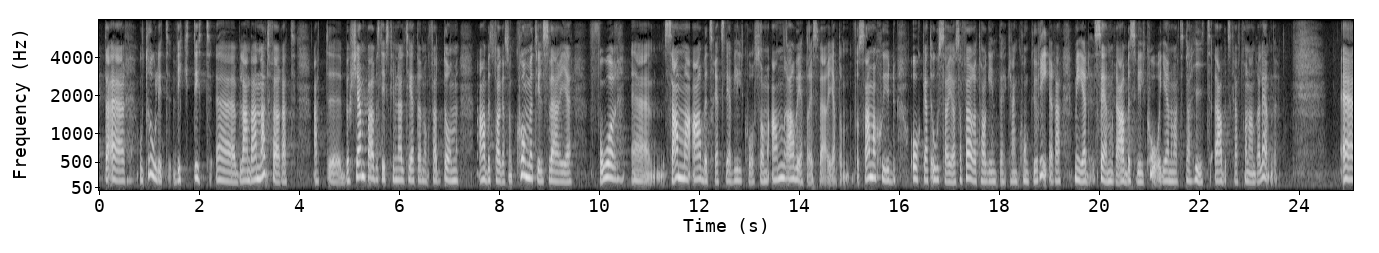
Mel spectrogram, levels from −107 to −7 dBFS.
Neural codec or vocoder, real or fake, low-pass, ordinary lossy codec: none; real; none; none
